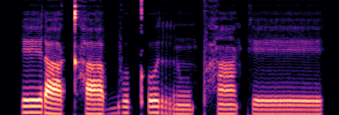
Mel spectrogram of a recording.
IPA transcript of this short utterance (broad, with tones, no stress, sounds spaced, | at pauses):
e˦ ɾ a˨ kʰ a˨ b ʊ˦ kʼ ʊ˦ r ũ˨ pʰ ã˦ k eː˦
